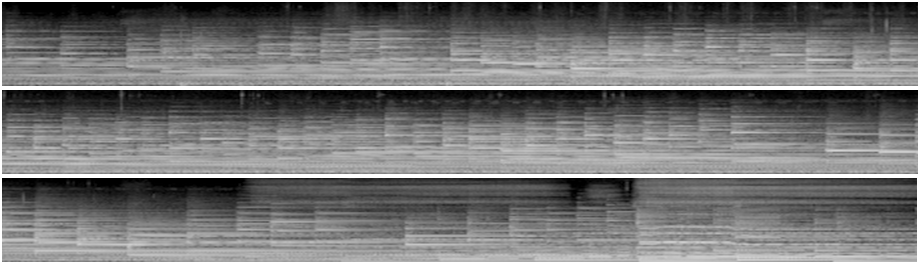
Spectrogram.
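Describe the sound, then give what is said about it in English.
Church bells, rung by a real person up above, peal continuously in a dense, overlapping wash of ringing tones, loud and sustained, with deeper resonant strikes joining toward the end and no voices present. “It's kind of nice to know there's a real person up there, ringing out the bells to say, hey, the pandemic's still on, but you can come outside, be around other people again.”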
